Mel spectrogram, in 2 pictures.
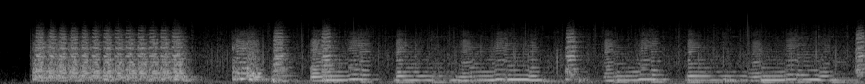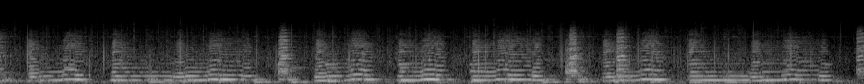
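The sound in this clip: Swing big band music plays from a scratchy old 78 rpm record. A sustained opening chord gives way to a steady, bouncing rhythm of punchy horn phrases with a thin, worn tone.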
